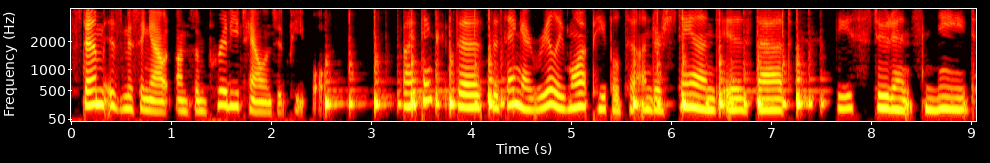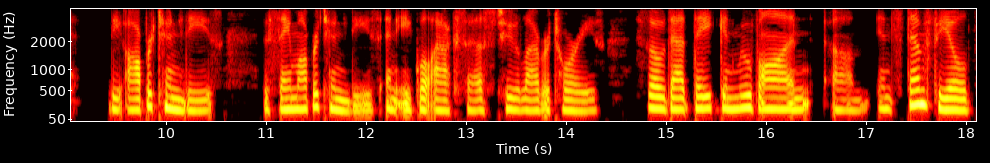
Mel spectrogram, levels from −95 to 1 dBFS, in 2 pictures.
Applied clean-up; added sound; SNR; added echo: classical method Wiener filter.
